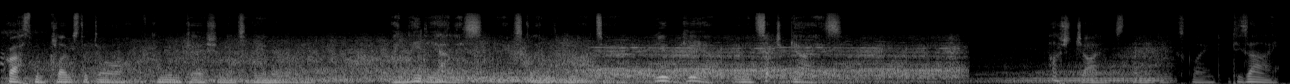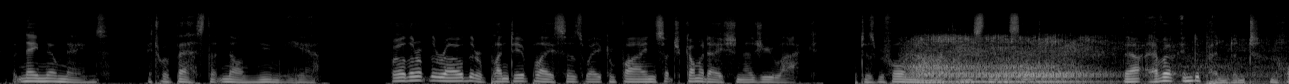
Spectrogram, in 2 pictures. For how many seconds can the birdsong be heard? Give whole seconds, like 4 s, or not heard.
not heard.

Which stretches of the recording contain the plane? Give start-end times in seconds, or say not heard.
0.0-11.8, 21.9-25.7.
